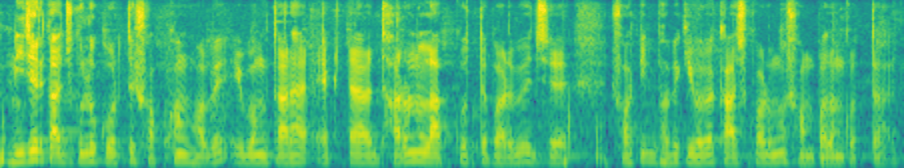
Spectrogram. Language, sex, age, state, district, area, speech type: Bengali, male, 30-45, West Bengal, Paschim Bardhaman, urban, spontaneous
